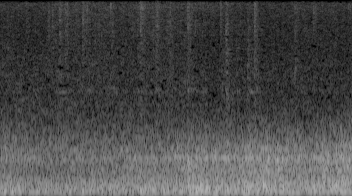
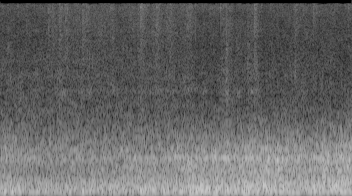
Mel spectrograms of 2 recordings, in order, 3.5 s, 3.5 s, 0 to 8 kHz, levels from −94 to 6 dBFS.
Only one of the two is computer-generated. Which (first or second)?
second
